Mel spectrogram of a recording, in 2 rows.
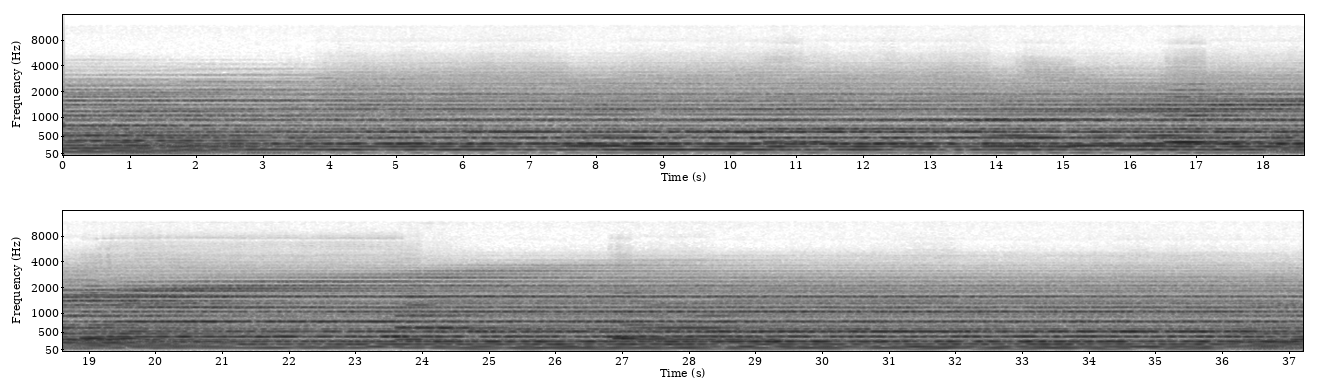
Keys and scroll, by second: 5.1 p, 9.6 =, 10.0 =, 10.9 space, 11.2 space, 12.5 ctrl+=, 12.7 ctrl+=, 12.9 space, 13.2 space, 13.9 space, 14.2 space, 15.4 space, 15.7 space, 16.8 space, 17.0 space, 18.4 space, 18.6 space, 19.6 space, 19.8 space, 22.2 space, 22.4 space, 23.8 space, 24.1 space, 27.4 r, 29.0 space, 29.3 space, 29.5 p, 30.8 space, 31.1 space, 31.7 ctrl+z, 32.4 z, 33.9 r, 35.5 r, 36.9 space, 37.1 space.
